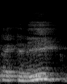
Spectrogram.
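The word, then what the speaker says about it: technique: यू के बाद ई आ गया है you silent यूनिक यू एन आई क यूई यहां प टेक्नीक भी हम लिख सकते हैं टीई सी एच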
